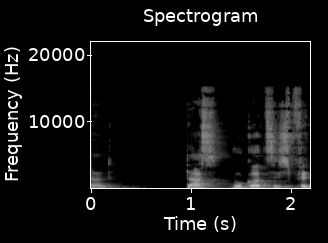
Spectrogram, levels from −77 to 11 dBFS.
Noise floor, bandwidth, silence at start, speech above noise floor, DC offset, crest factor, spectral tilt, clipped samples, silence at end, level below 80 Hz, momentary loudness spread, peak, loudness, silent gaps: -63 dBFS; 15.5 kHz; 0 s; 40 dB; under 0.1%; 18 dB; -4 dB/octave; under 0.1%; 0 s; -70 dBFS; 12 LU; -6 dBFS; -23 LUFS; none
